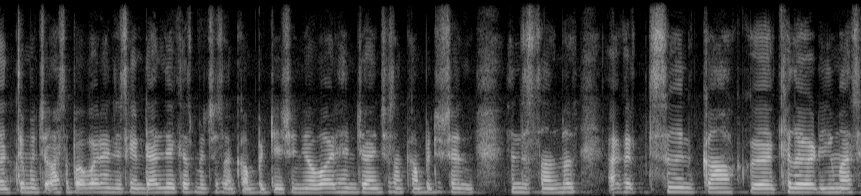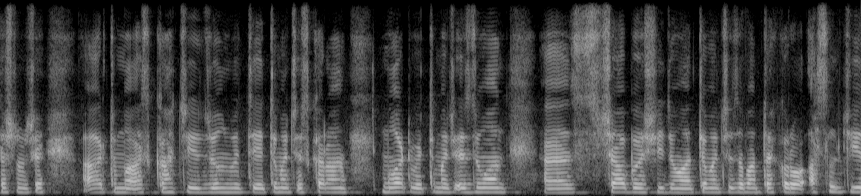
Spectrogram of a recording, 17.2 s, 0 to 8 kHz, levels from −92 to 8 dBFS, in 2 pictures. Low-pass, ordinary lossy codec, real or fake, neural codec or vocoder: none; none; real; none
